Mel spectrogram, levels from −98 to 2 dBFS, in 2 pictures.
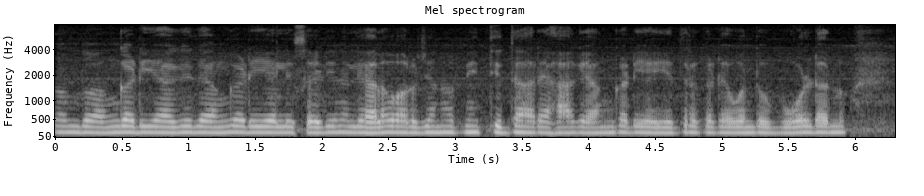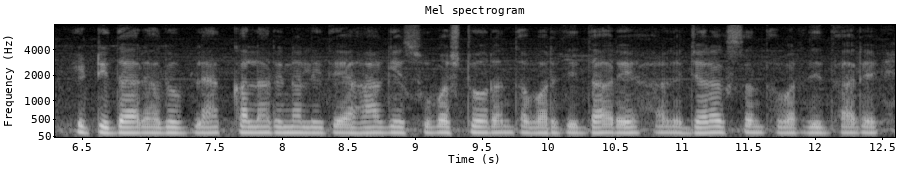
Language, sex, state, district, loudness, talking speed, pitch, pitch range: Kannada, male, Karnataka, Dakshina Kannada, -26 LUFS, 145 wpm, 150 Hz, 145-155 Hz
